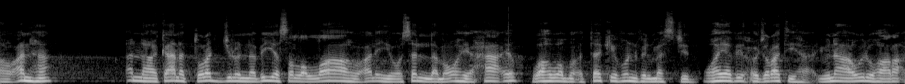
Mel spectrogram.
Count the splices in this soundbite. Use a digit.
2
